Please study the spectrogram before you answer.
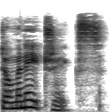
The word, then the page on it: dominatrix: British English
